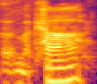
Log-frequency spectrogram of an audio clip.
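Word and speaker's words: מיכה: in our 12 apostles he's referred to in greek as something approaching probably makias yeah machias or something uh in the latin vulgate again it seems to be a machias compared to the hebrew maca somebody like isaiah who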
